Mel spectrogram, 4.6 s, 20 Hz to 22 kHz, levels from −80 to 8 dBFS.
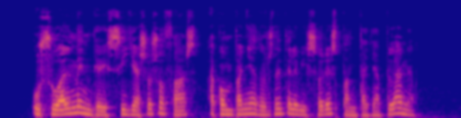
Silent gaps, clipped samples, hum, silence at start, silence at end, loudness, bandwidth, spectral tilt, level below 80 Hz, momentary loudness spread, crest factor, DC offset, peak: none; under 0.1%; none; 0.35 s; 0.45 s; -27 LUFS; 16.5 kHz; -5 dB/octave; -62 dBFS; 10 LU; 18 dB; under 0.1%; -10 dBFS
